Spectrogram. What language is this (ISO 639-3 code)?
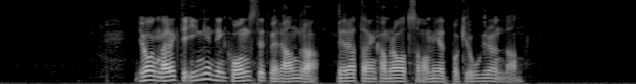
swe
